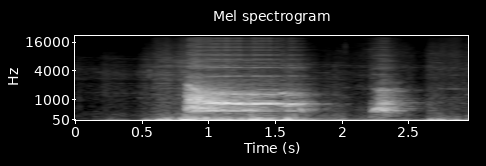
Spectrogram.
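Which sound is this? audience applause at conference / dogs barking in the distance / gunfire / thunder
dogs barking in the distance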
